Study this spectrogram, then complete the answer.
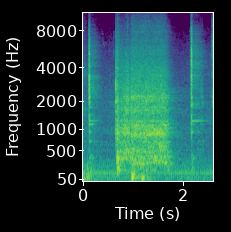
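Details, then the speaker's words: Old Snapper SR95 riding mower, engine that had water in it, crankcase flushed with brake cleaner and no oil in it: about a second of starter cranking then stops; ignition now fixed but the engine doesn't fire. "i don't want to crank it too much there's no oil in it"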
